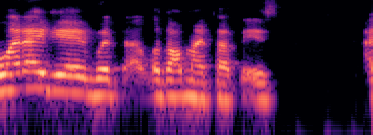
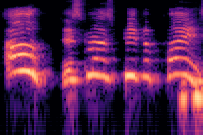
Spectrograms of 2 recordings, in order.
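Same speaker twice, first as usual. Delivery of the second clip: much higher, light puppy voice of discovery; relieved puppy. Retold or imitated. Trainer voices her puppy finding the pad in Brooklyn, relieved. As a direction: squeak it like a pup who found the spot. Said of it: "she's like".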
